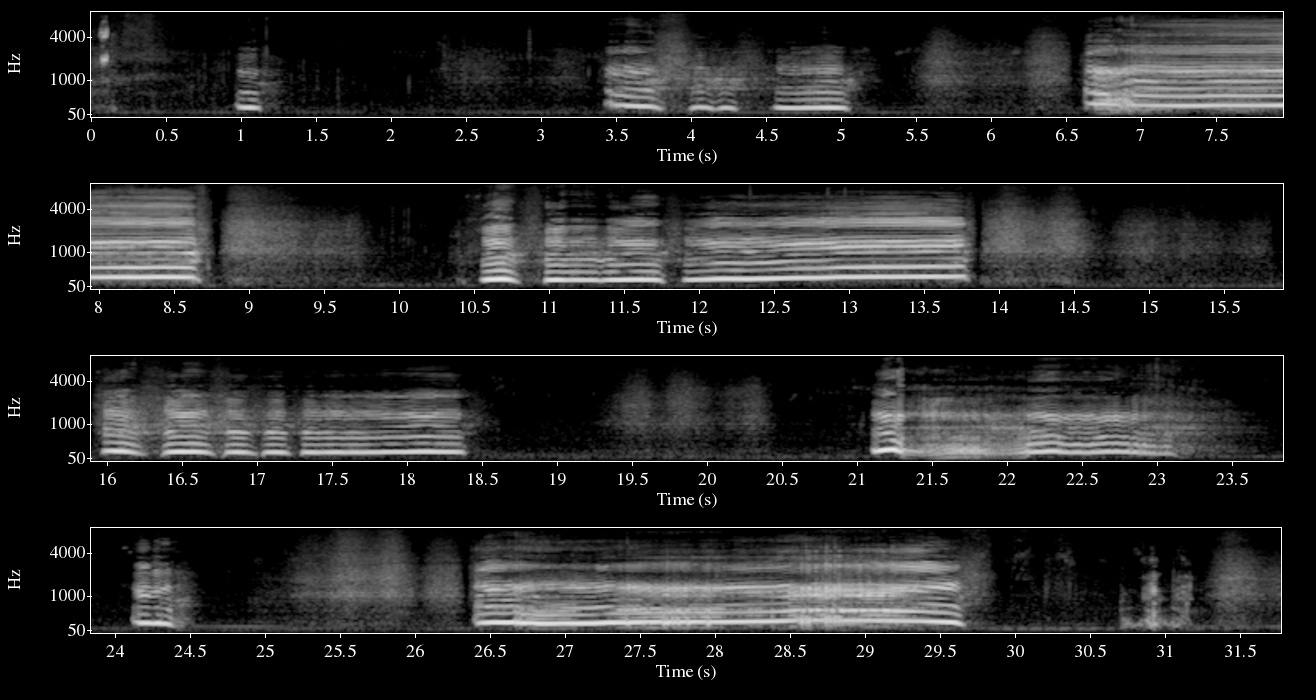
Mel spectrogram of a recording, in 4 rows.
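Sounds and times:
camel sad moans: 3.3s - 5.2s, 6.6s - 8.8s, 10.4s - 13.9s, 15.9s - 18.5s, 21.0s - 23.5s, 26.4s - 29.8s.

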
